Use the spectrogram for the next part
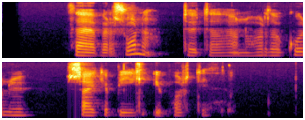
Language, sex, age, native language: Icelandic, female, 60-69, Icelandic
